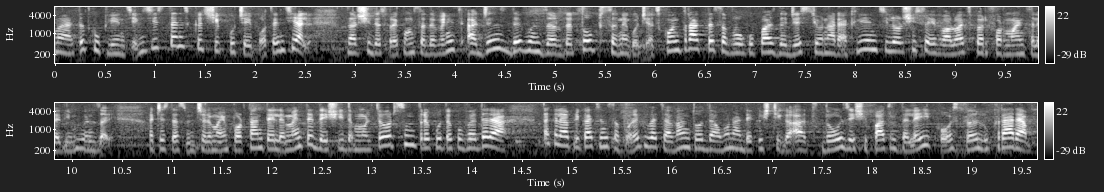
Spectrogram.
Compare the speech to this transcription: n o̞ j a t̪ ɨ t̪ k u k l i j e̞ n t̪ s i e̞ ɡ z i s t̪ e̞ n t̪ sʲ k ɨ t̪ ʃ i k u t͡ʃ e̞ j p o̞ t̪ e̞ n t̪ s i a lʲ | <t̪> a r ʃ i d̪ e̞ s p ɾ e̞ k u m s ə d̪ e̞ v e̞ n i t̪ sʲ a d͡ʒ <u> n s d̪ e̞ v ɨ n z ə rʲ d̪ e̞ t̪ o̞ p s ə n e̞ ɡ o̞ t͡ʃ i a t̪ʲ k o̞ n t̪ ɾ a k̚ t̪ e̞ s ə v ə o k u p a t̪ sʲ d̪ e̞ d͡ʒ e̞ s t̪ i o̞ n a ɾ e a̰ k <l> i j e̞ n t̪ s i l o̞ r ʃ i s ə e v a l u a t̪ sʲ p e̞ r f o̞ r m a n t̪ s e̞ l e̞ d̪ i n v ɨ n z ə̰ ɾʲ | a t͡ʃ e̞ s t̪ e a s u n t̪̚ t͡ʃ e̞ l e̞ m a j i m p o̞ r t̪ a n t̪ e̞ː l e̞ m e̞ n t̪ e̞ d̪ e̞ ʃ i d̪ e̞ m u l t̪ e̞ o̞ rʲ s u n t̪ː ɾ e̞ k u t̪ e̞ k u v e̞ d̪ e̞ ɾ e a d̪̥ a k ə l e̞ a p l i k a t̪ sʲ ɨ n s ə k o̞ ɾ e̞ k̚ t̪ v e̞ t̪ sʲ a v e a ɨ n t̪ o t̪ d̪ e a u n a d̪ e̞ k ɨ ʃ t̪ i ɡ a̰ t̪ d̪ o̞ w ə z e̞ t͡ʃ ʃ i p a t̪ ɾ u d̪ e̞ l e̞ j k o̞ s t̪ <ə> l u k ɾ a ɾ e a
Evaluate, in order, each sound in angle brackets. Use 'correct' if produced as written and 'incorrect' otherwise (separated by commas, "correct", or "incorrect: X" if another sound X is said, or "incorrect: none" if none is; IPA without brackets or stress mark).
incorrect: d̪, correct, correct, correct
